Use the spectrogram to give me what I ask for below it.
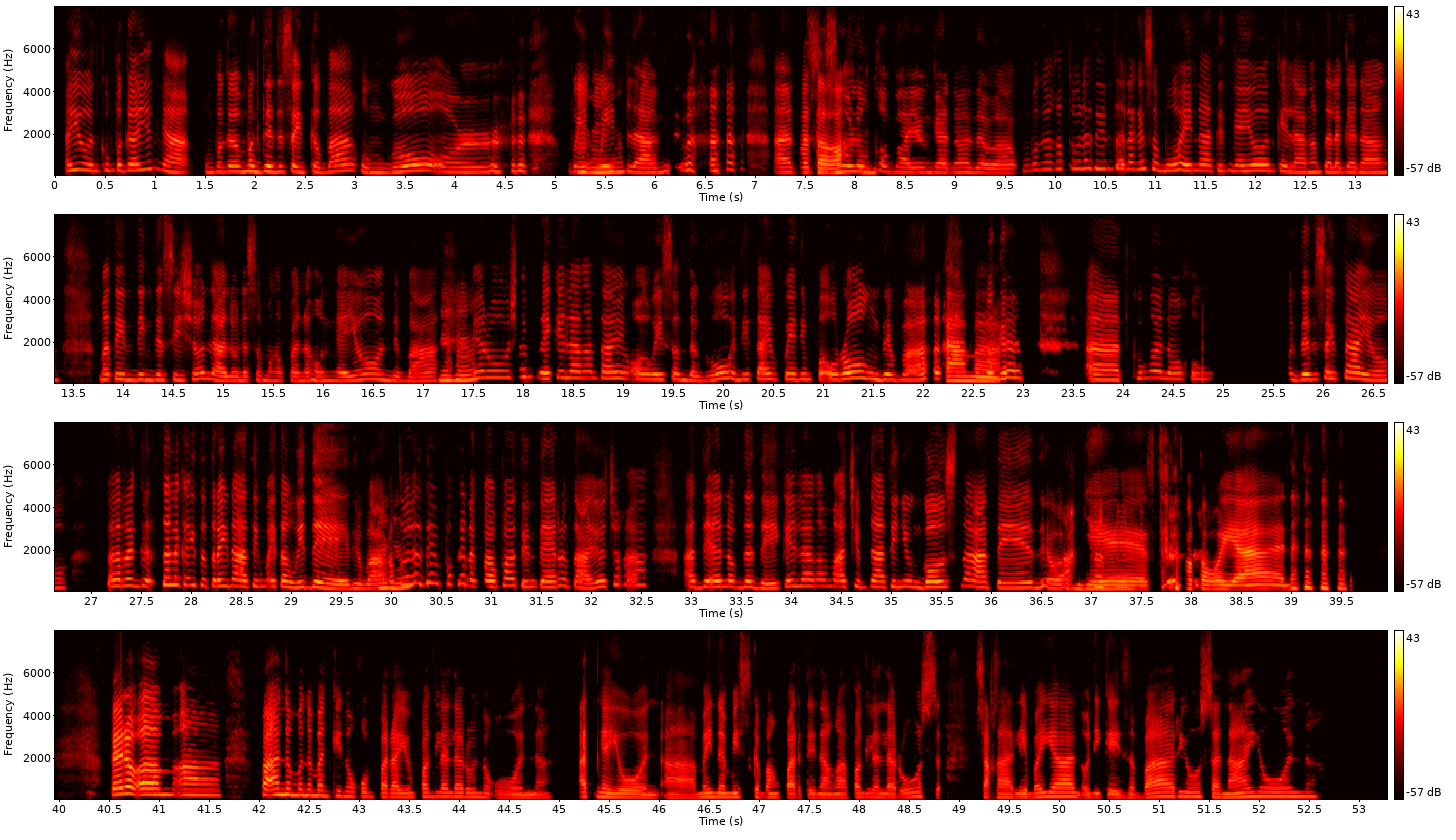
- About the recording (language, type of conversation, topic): Filipino, podcast, Anong larong pambata ang may pinakamalaking naging epekto sa iyo?
- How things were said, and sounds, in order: chuckle; snort; in English: "always on the go"; snort; laughing while speaking: "totoo"; laugh; chuckle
